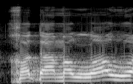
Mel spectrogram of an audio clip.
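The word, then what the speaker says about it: خَتَمَ اللَّهُ: Membacanya kalau sebelumnya fathah maka dibaca tebal atau tafkhim ya. Khatamallah, khatamallah, tafkhim. Ini lafaz Allah yang dibaca tafkhim.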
